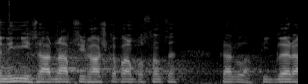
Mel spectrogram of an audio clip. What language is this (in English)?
Czech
